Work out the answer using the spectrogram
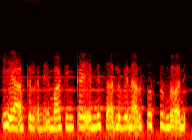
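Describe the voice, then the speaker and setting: A woman's voice: fairly high pitch, level tone, fast talker, gravelly, breathy edge. An actress playing a poor, sorrowful mother speaking tenderly to her young son. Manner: soft, grieving, tender speech to her son. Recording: tinny lo-fi film audio with music.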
